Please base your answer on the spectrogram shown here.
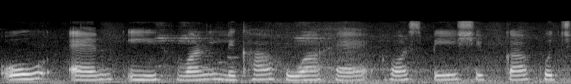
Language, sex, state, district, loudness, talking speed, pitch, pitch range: Hindi, female, Madhya Pradesh, Katni, -16 LUFS, 95 wpm, 210 Hz, 205-225 Hz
